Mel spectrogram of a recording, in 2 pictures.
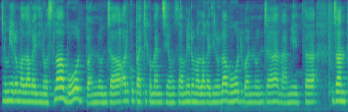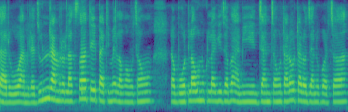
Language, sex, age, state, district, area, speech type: Nepali, female, 30-45, West Bengal, Kalimpong, rural, spontaneous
